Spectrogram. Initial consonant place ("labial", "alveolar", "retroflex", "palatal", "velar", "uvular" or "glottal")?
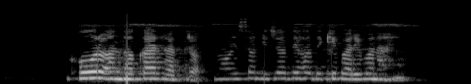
velar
